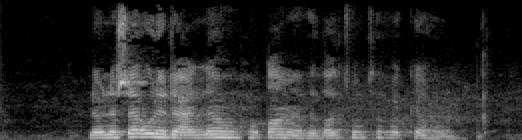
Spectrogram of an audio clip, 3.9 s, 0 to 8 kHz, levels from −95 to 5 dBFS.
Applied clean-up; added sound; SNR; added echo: none; none; none; none.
